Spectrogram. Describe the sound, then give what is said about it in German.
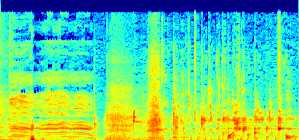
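A drink is poured into a glass, making a soft, uneven trickle and splash that runs for about two seconds, with a brief voice-like sound at the start. “Dann muss ich noch in mein Glas füllen.”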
